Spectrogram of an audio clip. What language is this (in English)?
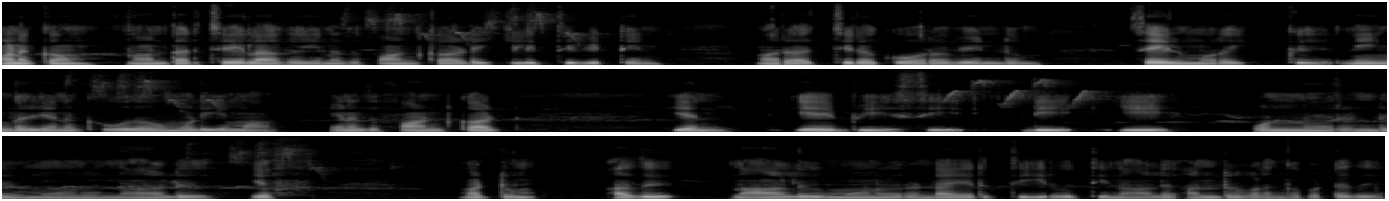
Tamil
